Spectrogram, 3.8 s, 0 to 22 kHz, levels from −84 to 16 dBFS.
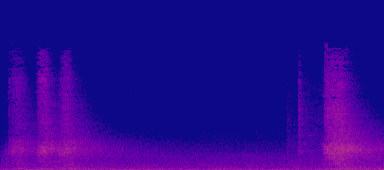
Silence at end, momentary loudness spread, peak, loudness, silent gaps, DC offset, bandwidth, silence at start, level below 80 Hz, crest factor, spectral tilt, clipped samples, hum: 0 s; 17 LU; -26 dBFS; -43 LUFS; none; under 0.1%; 16 kHz; 0 s; -56 dBFS; 20 dB; -2 dB/octave; under 0.1%; none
